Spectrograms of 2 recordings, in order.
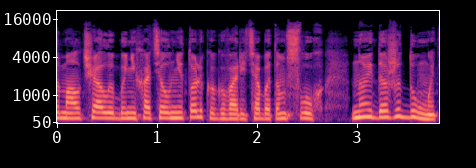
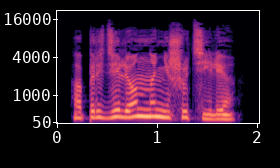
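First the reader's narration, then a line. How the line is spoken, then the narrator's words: Grim confirmation. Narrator (Russian): мрачно подтвердил Дирвус Блумарин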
